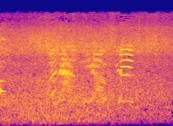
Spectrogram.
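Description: Ocean surf washing onto a beach and drawing back, a steady broadband wash with wind noise, while voices talk faintly over it.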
